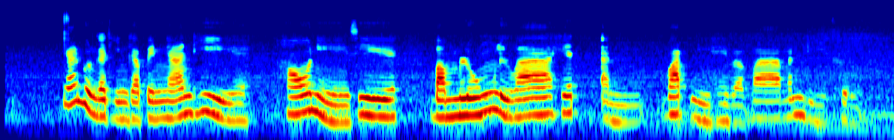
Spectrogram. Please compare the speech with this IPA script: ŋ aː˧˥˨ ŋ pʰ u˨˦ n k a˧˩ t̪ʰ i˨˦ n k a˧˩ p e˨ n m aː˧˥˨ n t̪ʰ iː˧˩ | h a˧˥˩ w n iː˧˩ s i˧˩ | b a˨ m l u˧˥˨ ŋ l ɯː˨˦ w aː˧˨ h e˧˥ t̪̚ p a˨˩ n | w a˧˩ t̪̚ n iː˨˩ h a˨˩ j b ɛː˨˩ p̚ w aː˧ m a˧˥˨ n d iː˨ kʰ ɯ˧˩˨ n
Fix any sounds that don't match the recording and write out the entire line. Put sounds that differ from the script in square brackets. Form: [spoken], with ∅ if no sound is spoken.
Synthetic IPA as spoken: ŋ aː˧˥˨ [n] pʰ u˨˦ n k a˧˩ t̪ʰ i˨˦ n k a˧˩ p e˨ n [ŋ] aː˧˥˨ n t̪ʰ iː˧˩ | h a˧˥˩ w n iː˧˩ s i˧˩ | b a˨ m l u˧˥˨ ŋ l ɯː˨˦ w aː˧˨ h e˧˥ t̪̚ [ʔ] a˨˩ n | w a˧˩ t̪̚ n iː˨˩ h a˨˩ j b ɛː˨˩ p̚ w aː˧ m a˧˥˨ n d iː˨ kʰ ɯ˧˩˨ n

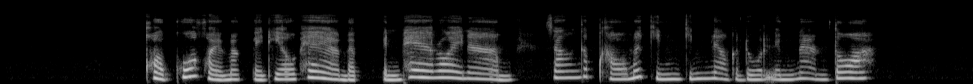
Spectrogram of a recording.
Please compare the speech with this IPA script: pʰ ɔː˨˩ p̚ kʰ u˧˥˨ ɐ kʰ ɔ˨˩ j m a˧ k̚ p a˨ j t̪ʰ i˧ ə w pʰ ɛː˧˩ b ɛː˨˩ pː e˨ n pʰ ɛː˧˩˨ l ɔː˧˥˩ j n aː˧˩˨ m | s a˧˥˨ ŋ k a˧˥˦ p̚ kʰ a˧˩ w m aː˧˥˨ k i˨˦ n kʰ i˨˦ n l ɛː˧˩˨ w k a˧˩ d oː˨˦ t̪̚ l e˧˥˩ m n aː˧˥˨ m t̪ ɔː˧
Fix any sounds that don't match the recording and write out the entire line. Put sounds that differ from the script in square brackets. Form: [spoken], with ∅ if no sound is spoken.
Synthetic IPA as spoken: [kʰ] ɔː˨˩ p̚ kʰ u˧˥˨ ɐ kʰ ɔ˨˩ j m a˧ k̚ p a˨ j t̪ʰ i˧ ə w pʰ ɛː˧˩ b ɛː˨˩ pː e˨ n pʰ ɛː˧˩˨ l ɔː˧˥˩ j n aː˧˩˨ m | s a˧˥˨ ŋ k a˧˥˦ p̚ kʰ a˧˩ w m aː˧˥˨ k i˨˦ n [k] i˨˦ n l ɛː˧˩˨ w k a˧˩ d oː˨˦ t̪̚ l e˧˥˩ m n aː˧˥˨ m t̪ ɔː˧

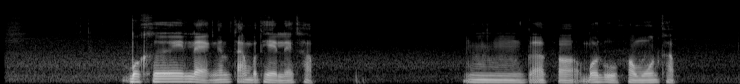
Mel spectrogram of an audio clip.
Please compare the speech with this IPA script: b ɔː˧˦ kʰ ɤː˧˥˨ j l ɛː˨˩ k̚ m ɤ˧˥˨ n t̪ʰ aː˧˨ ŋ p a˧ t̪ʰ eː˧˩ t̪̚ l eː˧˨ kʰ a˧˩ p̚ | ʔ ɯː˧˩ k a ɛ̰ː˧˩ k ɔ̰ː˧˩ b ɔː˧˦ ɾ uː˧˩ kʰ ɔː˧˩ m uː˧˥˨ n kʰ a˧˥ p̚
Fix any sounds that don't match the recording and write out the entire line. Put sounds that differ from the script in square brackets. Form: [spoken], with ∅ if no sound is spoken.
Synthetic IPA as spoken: b ɔː˧˦ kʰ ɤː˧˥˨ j l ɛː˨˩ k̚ [ŋ] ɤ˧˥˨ n [t̪] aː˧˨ ŋ p a˧ t̪ʰ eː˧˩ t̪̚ l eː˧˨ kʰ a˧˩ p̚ | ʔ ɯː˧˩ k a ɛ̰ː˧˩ k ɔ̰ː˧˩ b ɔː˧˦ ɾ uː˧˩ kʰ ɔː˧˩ m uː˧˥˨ n kʰ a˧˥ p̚

